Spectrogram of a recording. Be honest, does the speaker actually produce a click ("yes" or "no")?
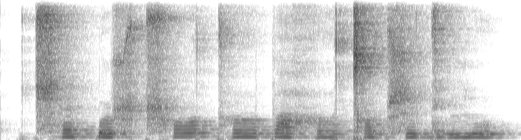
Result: yes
